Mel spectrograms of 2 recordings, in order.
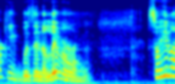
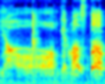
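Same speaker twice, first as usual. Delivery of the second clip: very high, loud gleeful squeal; excited squeal; 7 dB louder than usual. Retold or imitated. Brother squeals to Marky about getting his stuff, gleeful. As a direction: burst out with glee.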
